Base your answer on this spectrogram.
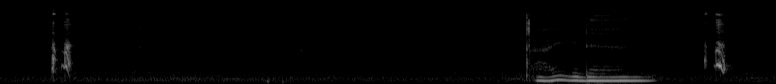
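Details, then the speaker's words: Baby hiccups: short, sharp hiccups in small pairs several seconds apart, with a brief soft infant vocal sound between them in a quiet room; the baby also had hiccups in the womb. "You had hiccups in Mommy's tummy, too. Oh. But the doctor said that means you have long, strong lungs."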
